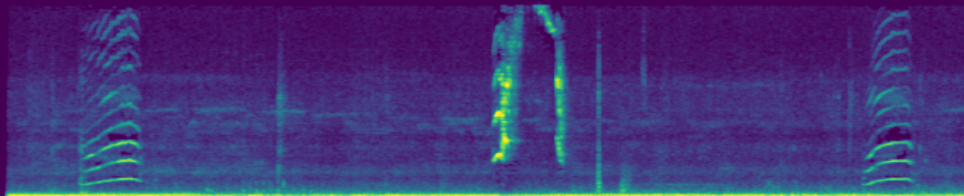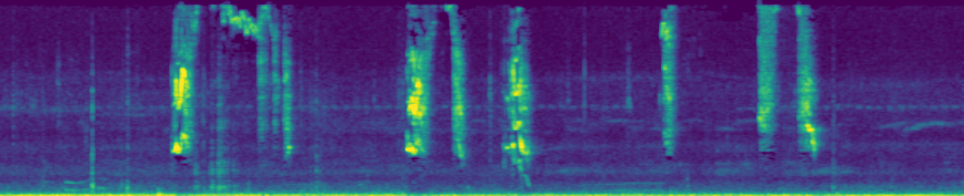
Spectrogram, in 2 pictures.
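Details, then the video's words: Lost baby monkey in the wild, calling for its mother: two rising, harmonic cries about eight seconds apart, with sharp high chirps scattered between and a steady low rumble underneath throughout. "This lost baby monkey keeps calling for its mother"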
